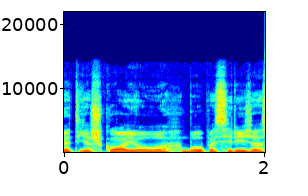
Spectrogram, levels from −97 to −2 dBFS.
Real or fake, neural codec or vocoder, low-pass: fake; vocoder, 44.1 kHz, 128 mel bands every 512 samples, BigVGAN v2; 14.4 kHz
